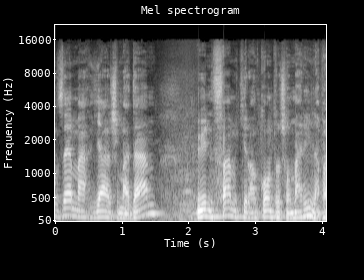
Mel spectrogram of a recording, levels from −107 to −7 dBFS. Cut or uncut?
uncut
